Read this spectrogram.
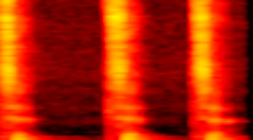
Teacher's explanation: Teth is the T sound, but the tongue is further down on the teeth, so it's a sort of softer T sound. So it's to be distinguished from tau.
